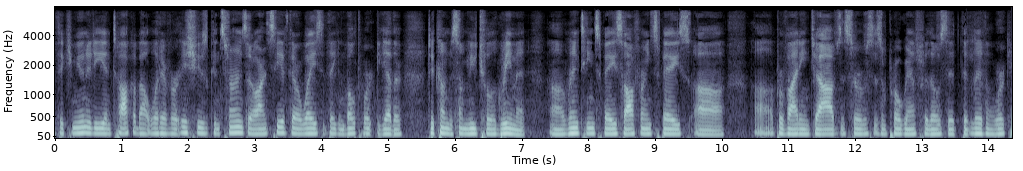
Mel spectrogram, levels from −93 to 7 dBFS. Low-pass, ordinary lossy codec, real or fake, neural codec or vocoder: 7.2 kHz; AAC, 32 kbps; fake; codec, 44.1 kHz, 7.8 kbps, Pupu-Codec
